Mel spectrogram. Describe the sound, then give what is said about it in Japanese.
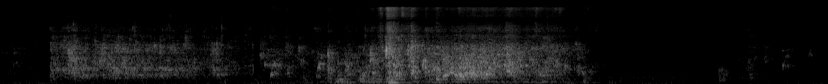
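Hot bath water poured over the body before bathing, a steady splashing, rushing pour that runs for several seconds, swells briefly, then stops, leaving faint quieter drips and rustles. “しっかりかけ湯をしますね。”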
